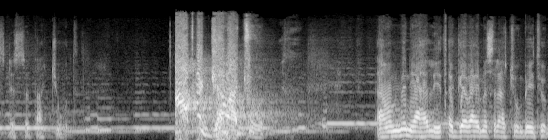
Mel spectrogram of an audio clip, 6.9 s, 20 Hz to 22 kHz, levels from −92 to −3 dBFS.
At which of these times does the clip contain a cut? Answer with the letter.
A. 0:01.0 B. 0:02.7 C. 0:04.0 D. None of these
D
